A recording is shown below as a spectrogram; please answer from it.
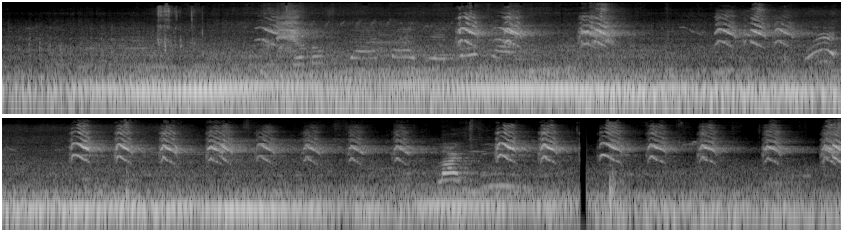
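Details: Several parrots squawking in a dense chorus, many short harsh downward calls in rapid irregular series alongside a few whistles, over a strong low rumble of background noise.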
